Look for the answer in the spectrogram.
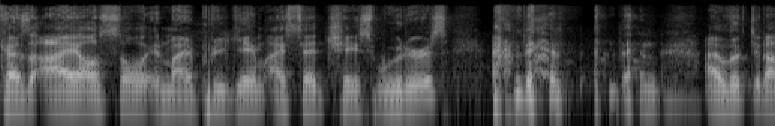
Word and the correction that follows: Wouters: Guess what it's actually pronounced? – Is it actually Wouters? – It's Waters. Like. – Okay. Here's the thing. So yeah, I said Wouters in my rookie camp video, and then yeah.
